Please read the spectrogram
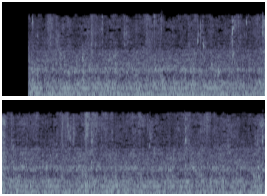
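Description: A tap running a thin stream of water into a sink, with scattered small ticks. The sound starts a moment in, after a brief silence.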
